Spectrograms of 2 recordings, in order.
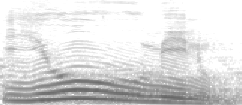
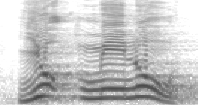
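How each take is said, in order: First: The glottal stop is softened and eased over. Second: The glottal stop is pronounced fully and clearly. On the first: "Kalau tashil" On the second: "tahqiq itu hamzahnya jelas"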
